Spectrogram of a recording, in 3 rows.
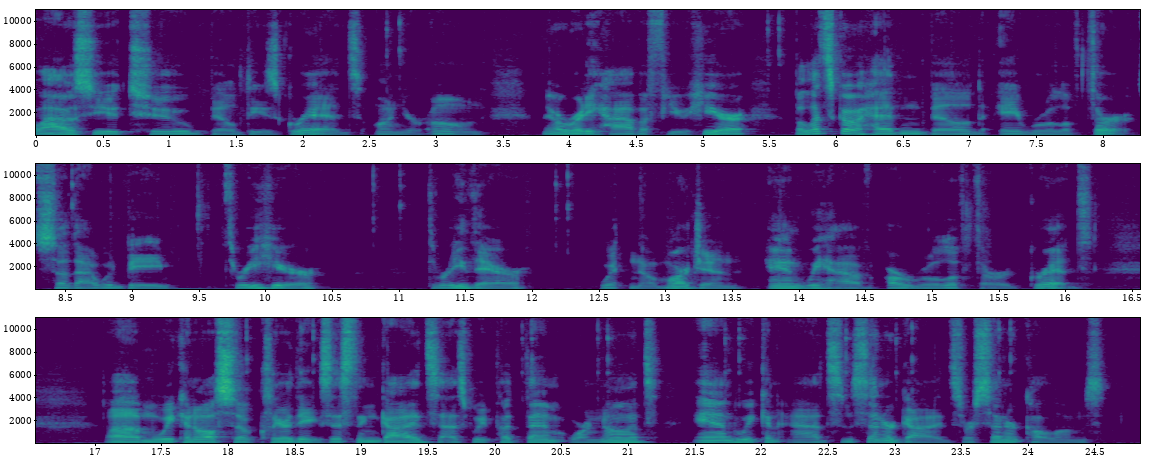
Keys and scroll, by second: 9.4 3.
